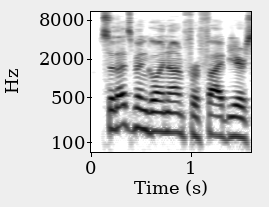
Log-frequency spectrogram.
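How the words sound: It is quick, flat, and monotone at a high pitch. The speaker calls it wrong. "I said the question too fast and my tone was just straight monotone"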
